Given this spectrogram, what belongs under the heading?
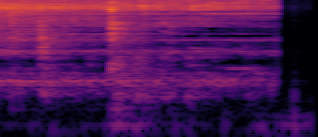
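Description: Tomatoes sauté in a pan with sambar powder and turmeric for paruppu sambar, giving a close, steady sizzle with light stirring that cuts off abruptly near the end.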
